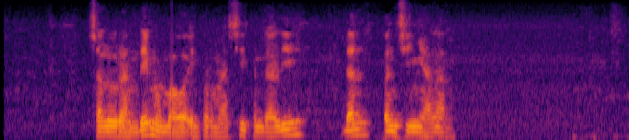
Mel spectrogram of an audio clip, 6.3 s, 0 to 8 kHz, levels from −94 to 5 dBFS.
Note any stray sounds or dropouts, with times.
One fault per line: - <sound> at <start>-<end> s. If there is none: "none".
none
